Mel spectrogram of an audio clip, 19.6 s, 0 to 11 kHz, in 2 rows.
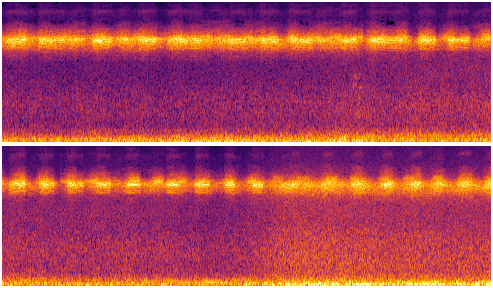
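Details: Deafening chorus of thousands of green grocer cicadas at a large emergence, Blue Mountains, Australia, early October 2020; high shrill buzz throbbing rapidly in uneven pulses, with low background rumble growing near the end.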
